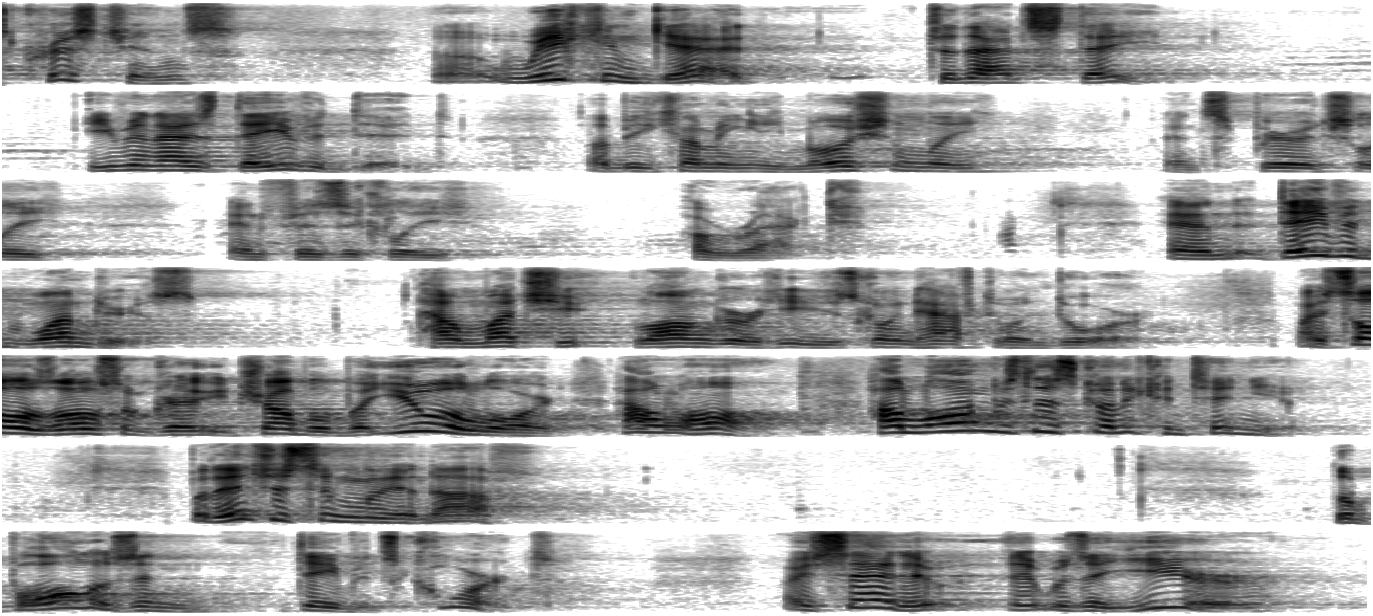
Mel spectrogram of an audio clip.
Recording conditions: live audience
